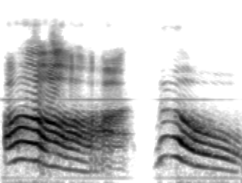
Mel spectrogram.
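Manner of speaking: high, loud anguished no; dismayed cry. Real, not acted. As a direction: wail at the bad news. Dismay at booking news.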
